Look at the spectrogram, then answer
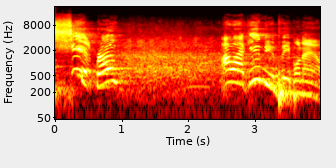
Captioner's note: audience laughing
